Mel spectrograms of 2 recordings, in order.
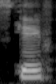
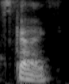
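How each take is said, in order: First: The vowel sounds like 'ay' in 'skate'. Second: The vowel sounds like 'eye' in 'sky'. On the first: The speaker calls it right. "It is Scaife" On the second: The speaker calls it wrong. "not Skyfe"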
